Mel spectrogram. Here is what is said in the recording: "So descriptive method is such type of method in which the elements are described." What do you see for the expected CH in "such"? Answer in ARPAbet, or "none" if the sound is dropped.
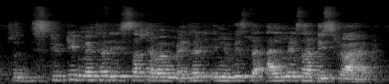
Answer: S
